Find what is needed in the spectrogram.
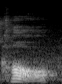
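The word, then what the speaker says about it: kool: cabbage salad slaw is salad and cool is pronounced coal in dutch so it's coleslaw so there's a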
